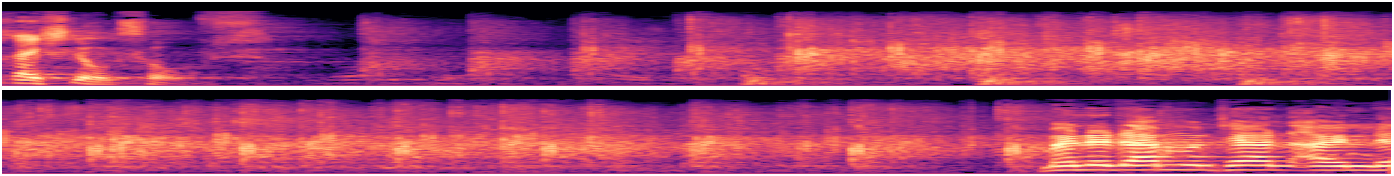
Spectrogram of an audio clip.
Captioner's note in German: Beifall DIE LINKE und SPD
